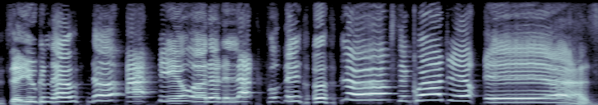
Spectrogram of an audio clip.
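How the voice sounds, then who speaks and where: Putting on a character voice, a man speaks at an extremely high pitch and a very slow pace. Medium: read story. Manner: sorrowful, sighing.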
